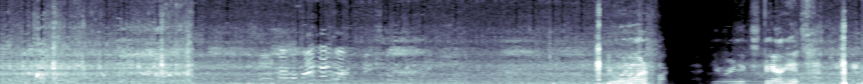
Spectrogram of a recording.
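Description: Water sloshing and gurgling close around a GoPro action camera held at water level. Near the end a person's voice calls out loudly and briefly, and the sound cuts out dead for about half a second.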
